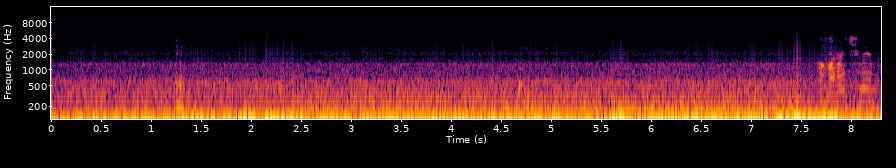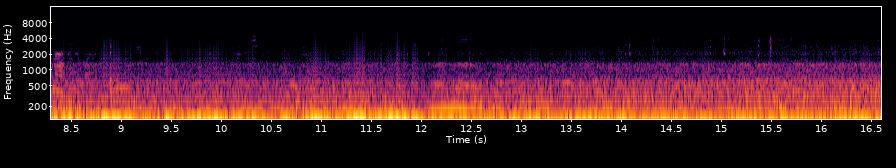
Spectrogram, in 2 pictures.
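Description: Steady low rumble of a car's engine and tyres heard inside the cabin while driving. A short stretch of muffled voice comes through about halfway.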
